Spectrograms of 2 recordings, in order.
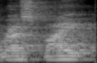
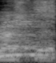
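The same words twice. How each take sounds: First: The word has its European pronunciation. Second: The word has its American pronunciation. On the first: "it's more like respite in Europe" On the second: "respite here in this country"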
